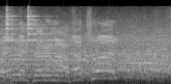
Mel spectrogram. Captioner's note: bell ringing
